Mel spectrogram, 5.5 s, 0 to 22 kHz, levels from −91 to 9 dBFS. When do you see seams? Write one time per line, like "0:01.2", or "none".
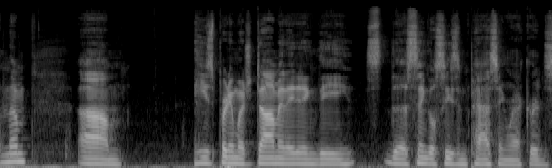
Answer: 0:02.0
